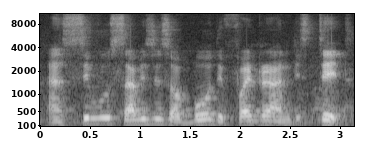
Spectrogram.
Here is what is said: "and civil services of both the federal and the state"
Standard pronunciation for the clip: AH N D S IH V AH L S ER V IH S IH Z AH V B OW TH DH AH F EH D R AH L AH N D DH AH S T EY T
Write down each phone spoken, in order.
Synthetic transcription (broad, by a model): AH N S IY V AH L S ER V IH S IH S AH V B OW TH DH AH F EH D R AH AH N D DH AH S T EY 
